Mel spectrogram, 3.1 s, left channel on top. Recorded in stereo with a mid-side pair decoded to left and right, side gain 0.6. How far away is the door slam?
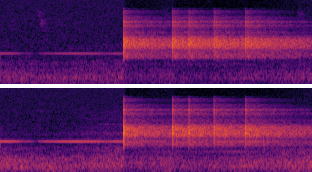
I don't hear a door slam.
